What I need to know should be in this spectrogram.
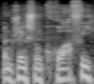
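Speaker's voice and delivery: put-on New York accent. Joining in imitating New Yorkers: put-on New York accent. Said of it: "The proper New York accents".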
